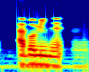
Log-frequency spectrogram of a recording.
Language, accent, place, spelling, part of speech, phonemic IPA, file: French, France, Lyon, abominais, verb, /a.bɔ.mi.nɛ/, LL-Q150 (fra)-abominais.wav
- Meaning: first/second-person singular imperfect indicative of abominer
